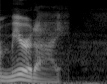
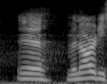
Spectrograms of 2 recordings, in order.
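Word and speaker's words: Menardi: I kept calling her Miradai. Minardi sounds a lot better.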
